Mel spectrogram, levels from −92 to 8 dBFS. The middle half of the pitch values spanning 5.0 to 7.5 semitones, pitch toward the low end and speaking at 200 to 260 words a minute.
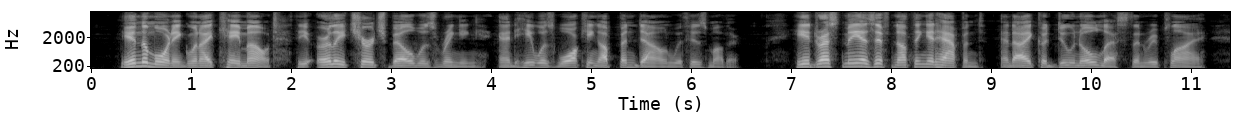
Yes: average, 5.3 semitones; low, 115 Hz; fast, 205 wpm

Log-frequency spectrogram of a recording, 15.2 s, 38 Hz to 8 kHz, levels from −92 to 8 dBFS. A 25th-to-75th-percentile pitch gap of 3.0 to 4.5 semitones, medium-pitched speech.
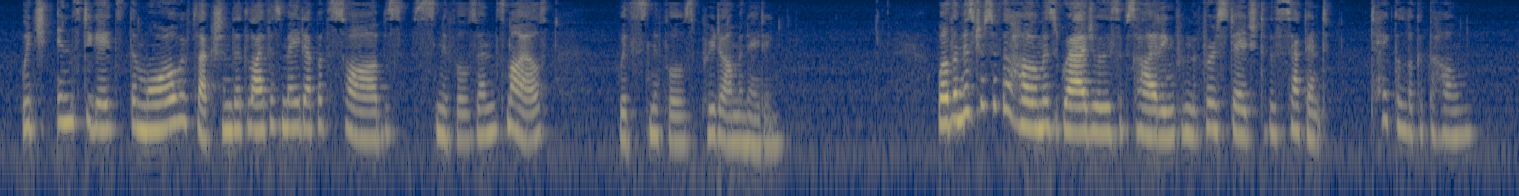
No: average, 3.7 semitones; high, 225 Hz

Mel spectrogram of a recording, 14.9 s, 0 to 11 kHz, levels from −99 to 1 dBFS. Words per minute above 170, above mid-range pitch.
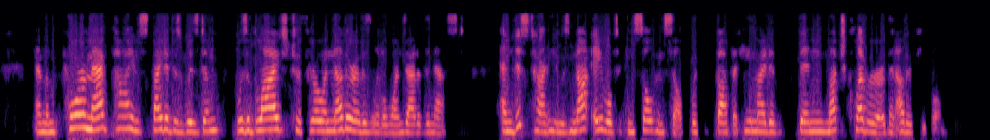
Yes: average, 180 wpm; high, 225 Hz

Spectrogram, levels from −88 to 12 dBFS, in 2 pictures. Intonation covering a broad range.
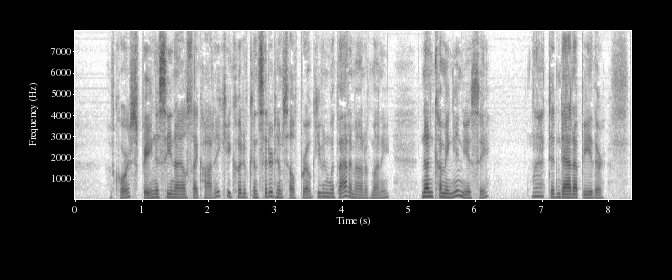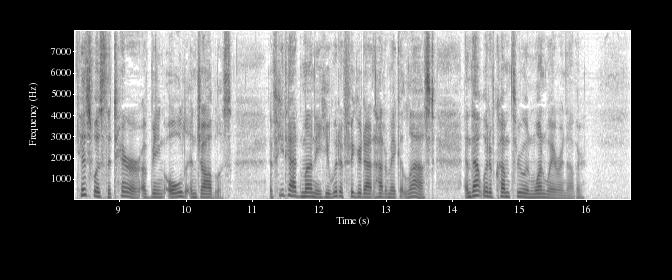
No: average, 4.5 semitones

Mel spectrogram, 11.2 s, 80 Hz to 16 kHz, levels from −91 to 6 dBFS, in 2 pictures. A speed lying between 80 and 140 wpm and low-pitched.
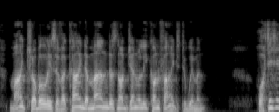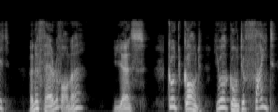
No: average, 155 wpm; low, 125 Hz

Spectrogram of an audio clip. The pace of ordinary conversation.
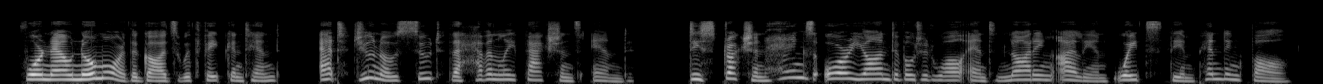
No: slow, 130 wpm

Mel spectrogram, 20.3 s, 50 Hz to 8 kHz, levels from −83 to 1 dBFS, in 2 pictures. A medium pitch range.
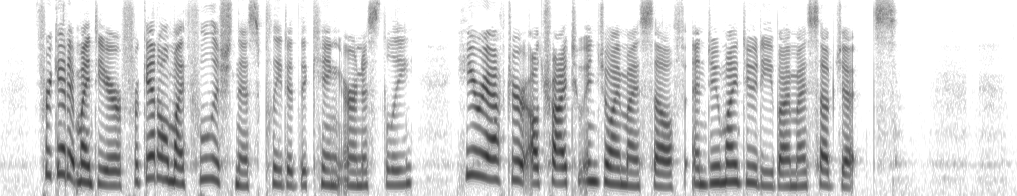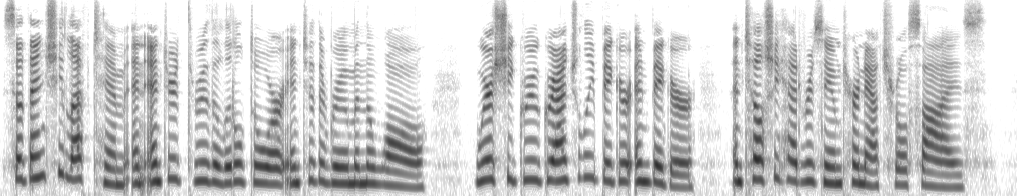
Yes: average, 4.5 semitones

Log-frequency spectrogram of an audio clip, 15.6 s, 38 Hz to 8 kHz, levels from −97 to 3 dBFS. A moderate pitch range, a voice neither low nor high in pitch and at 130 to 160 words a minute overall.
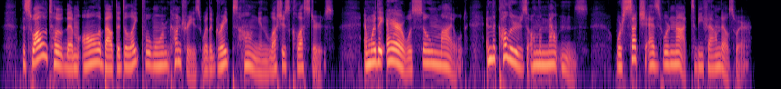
Yes: average, 4.3 semitones; medium, 160 Hz; average, 155 wpm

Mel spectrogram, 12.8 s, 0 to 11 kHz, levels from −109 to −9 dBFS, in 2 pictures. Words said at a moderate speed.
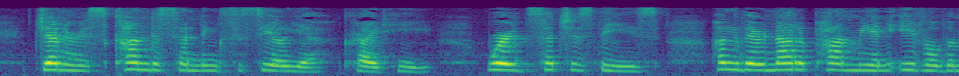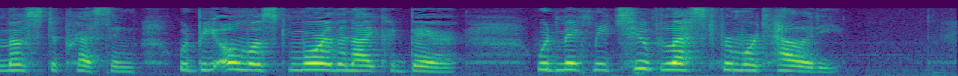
Yes: average, 160 wpm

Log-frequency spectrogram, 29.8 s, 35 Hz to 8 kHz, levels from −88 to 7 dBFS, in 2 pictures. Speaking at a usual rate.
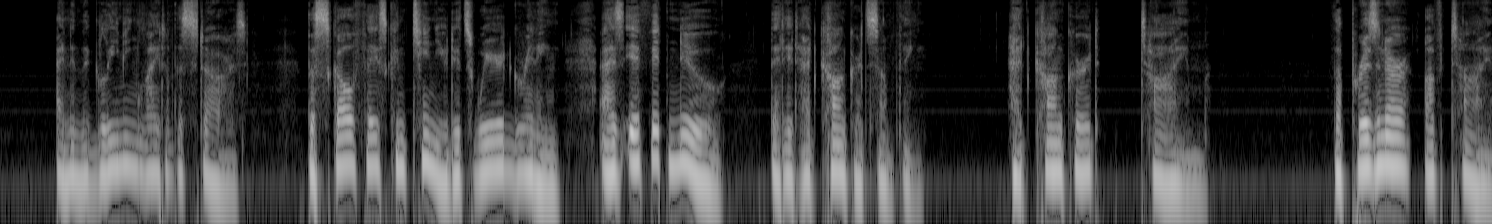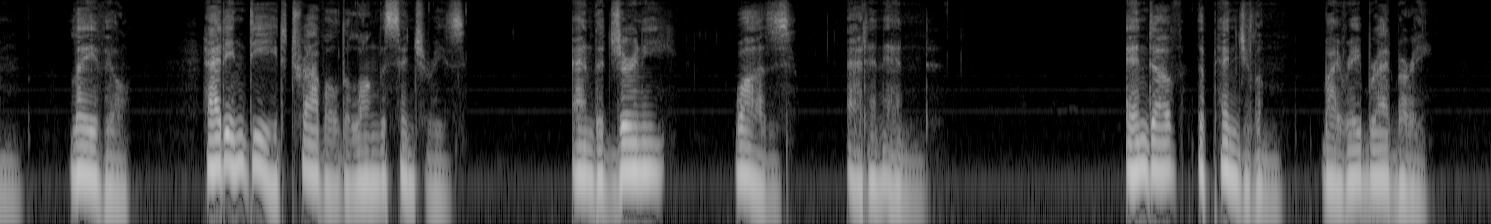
No: slow, 95 wpm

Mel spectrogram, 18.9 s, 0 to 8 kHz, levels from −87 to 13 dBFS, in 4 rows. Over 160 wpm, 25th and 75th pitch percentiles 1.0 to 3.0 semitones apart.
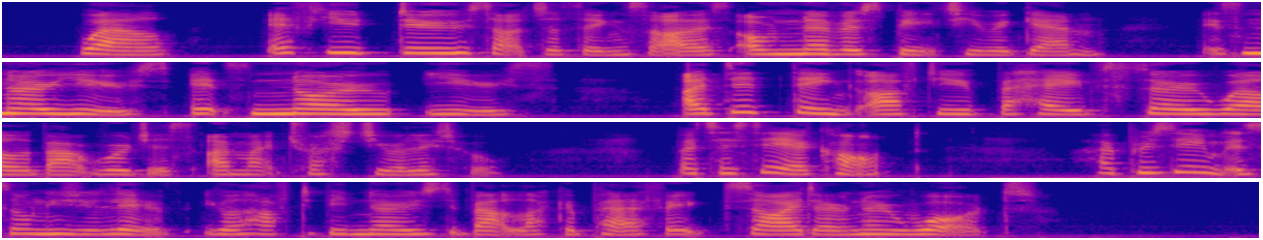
Yes: average, 195 wpm; narrow, 2.5 semitones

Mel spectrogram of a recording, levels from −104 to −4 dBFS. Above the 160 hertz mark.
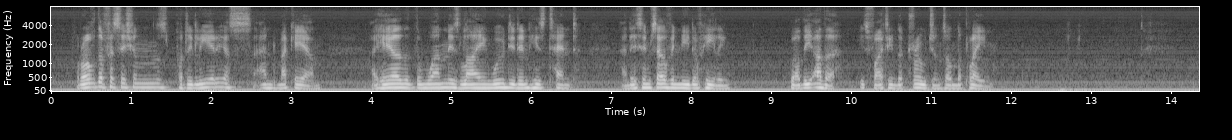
No: low, 125 Hz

